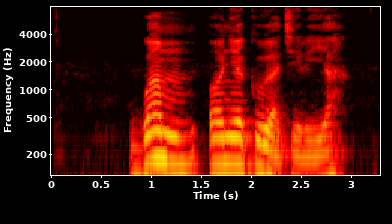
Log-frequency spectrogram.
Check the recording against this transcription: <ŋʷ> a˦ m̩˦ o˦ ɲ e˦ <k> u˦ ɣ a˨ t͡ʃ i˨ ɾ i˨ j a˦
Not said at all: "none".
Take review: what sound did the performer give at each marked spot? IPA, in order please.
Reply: ɡʷ, k

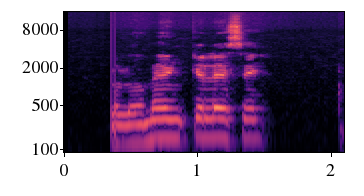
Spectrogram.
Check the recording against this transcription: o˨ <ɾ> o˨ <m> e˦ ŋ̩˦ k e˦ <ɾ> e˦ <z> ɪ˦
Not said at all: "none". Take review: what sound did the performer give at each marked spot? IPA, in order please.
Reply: l, m, l, s

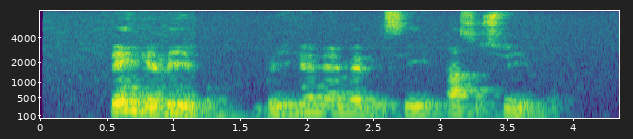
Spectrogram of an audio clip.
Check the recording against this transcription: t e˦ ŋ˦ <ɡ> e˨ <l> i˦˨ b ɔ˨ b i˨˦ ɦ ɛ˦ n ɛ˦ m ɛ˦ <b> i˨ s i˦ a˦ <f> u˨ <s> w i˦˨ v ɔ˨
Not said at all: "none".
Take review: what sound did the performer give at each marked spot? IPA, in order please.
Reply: ɡ, l, b, s, s

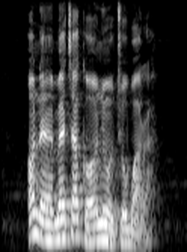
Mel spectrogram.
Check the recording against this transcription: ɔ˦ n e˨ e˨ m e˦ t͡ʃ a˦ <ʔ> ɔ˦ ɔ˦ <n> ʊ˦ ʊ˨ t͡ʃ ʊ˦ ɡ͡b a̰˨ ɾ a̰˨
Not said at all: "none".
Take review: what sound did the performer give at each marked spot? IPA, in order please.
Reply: k, ɲ

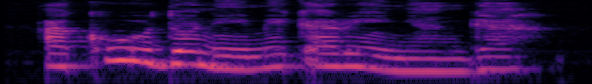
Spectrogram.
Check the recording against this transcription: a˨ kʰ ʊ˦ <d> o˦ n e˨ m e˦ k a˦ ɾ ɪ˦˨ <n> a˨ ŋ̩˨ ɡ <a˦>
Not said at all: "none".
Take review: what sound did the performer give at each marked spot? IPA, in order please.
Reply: d, ɲ, a˦

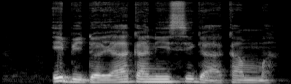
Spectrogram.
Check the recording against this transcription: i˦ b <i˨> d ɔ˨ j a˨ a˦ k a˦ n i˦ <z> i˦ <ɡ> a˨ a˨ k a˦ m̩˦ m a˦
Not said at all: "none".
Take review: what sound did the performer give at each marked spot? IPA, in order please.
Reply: i˨, s, ɡ

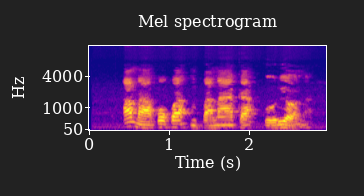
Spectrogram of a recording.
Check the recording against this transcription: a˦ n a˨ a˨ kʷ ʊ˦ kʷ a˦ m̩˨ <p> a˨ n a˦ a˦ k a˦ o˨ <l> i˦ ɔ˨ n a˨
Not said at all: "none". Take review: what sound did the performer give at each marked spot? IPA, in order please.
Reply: p, ɾ

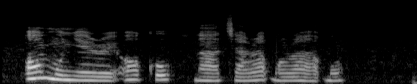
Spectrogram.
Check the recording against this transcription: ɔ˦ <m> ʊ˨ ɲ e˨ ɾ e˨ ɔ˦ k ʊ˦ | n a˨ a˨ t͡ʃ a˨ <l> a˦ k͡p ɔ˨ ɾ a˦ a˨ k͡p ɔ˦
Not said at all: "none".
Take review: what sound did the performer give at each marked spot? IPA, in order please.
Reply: m, ɾ

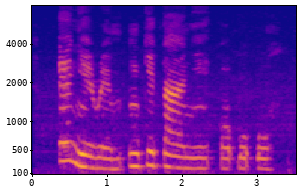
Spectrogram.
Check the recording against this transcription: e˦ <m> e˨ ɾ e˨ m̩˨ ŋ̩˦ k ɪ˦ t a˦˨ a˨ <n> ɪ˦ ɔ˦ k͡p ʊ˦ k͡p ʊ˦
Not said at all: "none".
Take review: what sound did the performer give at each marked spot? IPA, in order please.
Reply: ɲ, ɲ

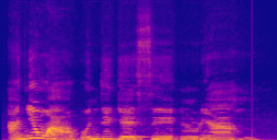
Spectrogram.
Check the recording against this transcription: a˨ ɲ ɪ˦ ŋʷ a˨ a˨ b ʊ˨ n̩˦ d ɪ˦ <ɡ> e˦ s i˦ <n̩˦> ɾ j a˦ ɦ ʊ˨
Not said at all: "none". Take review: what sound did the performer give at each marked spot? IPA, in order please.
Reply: ɡ, n̩˦

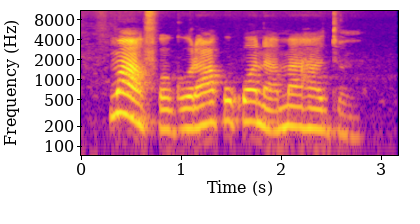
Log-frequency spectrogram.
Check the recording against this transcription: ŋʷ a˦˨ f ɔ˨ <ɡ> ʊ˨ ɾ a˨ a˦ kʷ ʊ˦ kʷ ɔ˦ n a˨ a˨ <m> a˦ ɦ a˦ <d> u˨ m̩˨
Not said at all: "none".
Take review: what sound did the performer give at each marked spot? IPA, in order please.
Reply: ɡ, m, d

